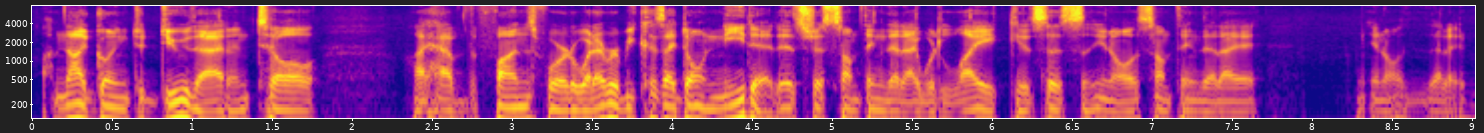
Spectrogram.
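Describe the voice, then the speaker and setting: Low, mellow-voiced man in his late forties. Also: no echo. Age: 40s. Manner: rambling, with many restarts and "you know"s; reflective and easygoing. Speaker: livestream host. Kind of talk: casual live-stream chat.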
